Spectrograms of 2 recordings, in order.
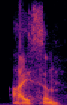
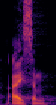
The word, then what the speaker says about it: Isom: Isom is that how you say it? Isom. Isom. That's right.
